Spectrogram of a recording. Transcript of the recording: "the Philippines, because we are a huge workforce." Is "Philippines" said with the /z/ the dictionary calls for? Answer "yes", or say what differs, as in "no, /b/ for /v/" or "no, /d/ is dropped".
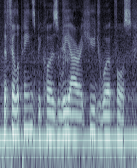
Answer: yes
